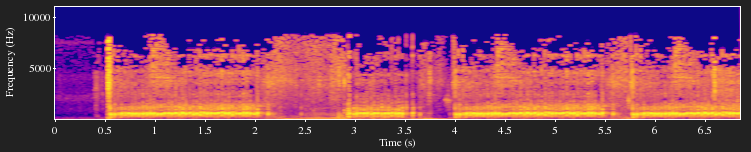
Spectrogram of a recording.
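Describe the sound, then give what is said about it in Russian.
A house cat named Merlin, from Devon in Great Britain, entered in the Guinness Book of Records for purring measured at 67.8 decibels, purrs loudly and steadily, its rumbling drone pulsing in long cycles with brief dips between breaths. No one speaks. “67,8 децибел достигает громкость мурчания кота”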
